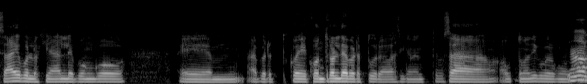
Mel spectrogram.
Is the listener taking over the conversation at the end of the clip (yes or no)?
yes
